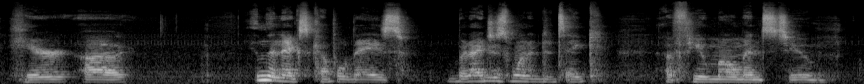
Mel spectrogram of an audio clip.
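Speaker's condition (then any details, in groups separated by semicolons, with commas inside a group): Cerebral palsy; takes medication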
